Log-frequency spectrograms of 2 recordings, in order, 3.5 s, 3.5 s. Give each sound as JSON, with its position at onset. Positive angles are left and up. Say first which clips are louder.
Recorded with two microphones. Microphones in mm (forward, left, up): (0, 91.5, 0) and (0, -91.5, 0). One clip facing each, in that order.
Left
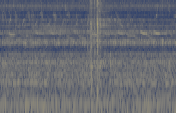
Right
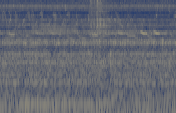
{"t": 1.7, "sound": "a camera shutter", "louder": "left 5 dB", "side_deg": 85, "distance_m": 2.5}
